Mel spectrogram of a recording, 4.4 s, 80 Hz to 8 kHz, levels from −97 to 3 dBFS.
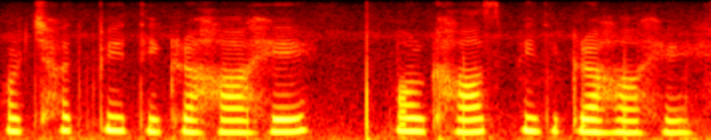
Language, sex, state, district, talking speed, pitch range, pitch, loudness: Hindi, female, Arunachal Pradesh, Papum Pare, 150 wpm, 255-280 Hz, 265 Hz, -17 LUFS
